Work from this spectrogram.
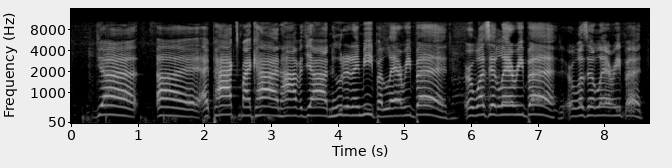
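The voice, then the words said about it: Put-on Boston accent. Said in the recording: “the way to talk like a Boston person”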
